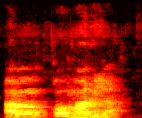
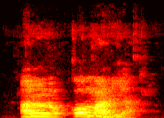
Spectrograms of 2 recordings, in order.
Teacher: Pada lafaz ini terdengar jelas bunyi huruf al-nya, alif lamnya. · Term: izhar qamariyah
